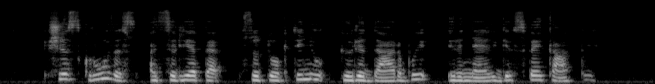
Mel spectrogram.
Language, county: Lithuanian, Marijampolė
